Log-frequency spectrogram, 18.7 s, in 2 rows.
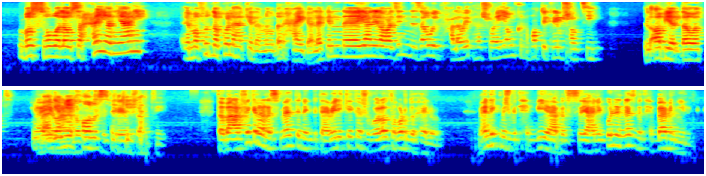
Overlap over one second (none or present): present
